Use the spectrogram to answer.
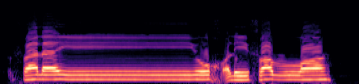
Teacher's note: Ini nunnya masukkan ke huruf ya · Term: idgham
